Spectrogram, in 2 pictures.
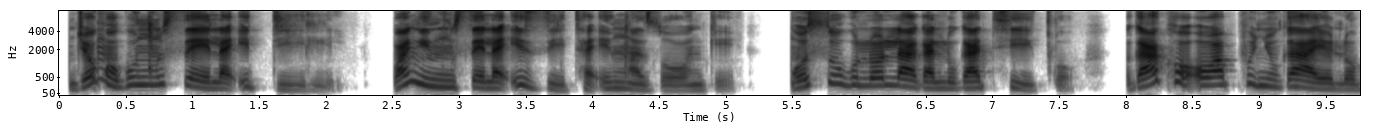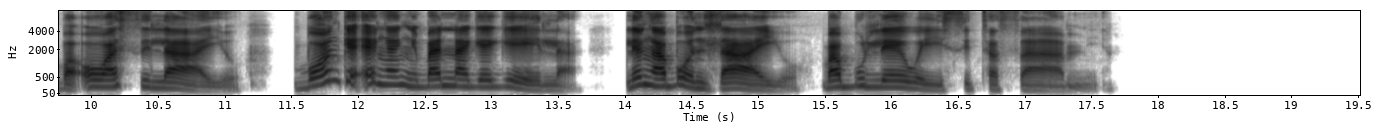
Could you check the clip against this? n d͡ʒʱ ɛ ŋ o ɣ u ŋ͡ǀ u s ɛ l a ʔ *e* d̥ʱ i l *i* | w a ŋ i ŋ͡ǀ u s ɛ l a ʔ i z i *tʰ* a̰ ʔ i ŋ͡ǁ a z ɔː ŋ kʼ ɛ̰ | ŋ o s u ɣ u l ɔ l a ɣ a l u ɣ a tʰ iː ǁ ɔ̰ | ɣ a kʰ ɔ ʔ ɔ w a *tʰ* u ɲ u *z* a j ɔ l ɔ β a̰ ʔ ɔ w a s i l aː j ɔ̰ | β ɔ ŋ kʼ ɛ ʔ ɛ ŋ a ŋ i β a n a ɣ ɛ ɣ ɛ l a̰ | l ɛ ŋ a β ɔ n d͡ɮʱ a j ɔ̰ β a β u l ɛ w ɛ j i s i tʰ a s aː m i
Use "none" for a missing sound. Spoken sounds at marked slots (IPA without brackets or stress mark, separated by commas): i, i, tʰ, pʰ, ɣ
